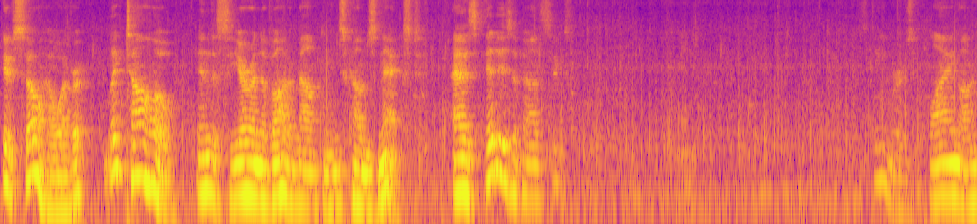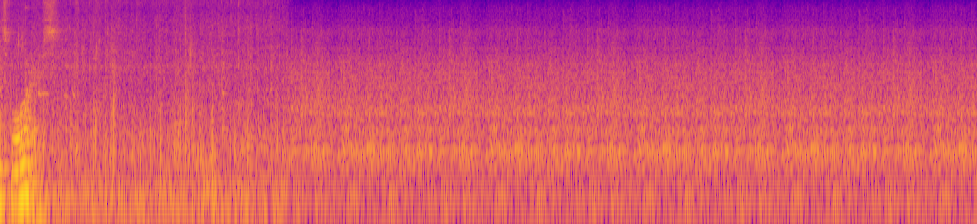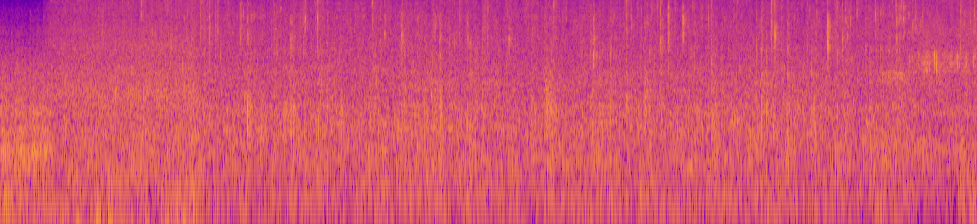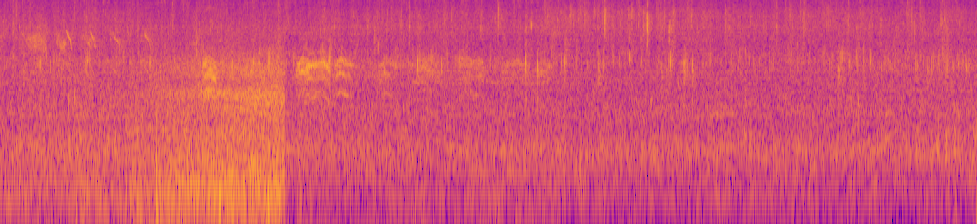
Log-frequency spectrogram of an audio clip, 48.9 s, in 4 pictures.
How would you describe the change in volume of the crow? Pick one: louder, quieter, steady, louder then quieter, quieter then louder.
louder then quieter.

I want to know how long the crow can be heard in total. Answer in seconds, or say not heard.
7 s.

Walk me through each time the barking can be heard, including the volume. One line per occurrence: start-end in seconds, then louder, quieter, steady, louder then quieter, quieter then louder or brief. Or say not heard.
not heard.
